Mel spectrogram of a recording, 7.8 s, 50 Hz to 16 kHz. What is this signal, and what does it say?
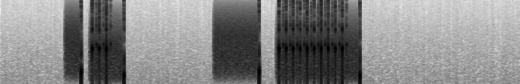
Pulse dialling, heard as a rotary dial, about 10 pulses a second. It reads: 3 0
